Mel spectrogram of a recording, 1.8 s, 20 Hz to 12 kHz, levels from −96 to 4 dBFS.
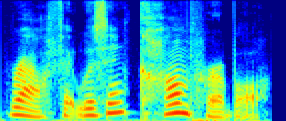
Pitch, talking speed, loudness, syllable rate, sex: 200 Hz, 135 wpm, -17 LUFS, 5.1 syllables/s, female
